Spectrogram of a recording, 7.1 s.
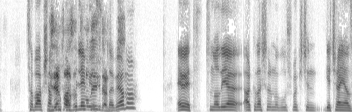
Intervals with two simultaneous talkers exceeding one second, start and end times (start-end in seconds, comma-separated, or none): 0.9-2.5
